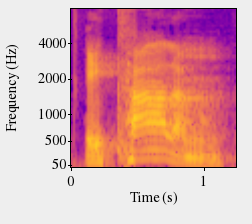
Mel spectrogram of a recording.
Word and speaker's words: column: Et column. Column. Ok? Donc, on prononce le M ici, mais on ne prononce pas le N.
